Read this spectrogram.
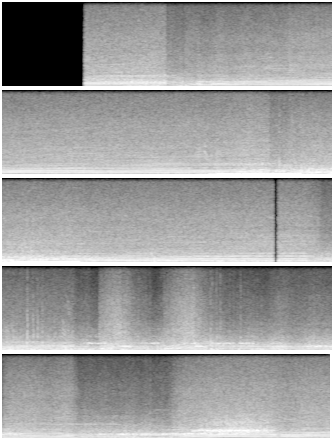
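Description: A truck engine roars, revving up and down as it shifts gears.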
